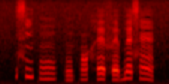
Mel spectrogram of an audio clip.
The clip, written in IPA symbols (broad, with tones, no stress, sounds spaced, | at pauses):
s ĩ˦ k ũ˧ | ũ˨ k ɔ̃˨˦ h ɛ˦˨ f ɛ˨˦ b ɛ˦ s ɛ̃˦˨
